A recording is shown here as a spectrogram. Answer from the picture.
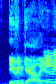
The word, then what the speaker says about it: Evangelion: But this episode is all about Neon Genesis Evangelion.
